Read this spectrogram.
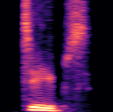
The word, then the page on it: tabes: Indian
